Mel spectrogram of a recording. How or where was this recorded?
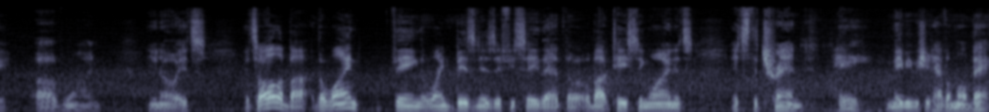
outdoors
